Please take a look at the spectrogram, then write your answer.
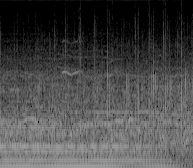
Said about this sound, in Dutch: De reactie van het publiek is onwaarschijnlijk. De hele zaal davert en weer van de emotionele uitbarstingen.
